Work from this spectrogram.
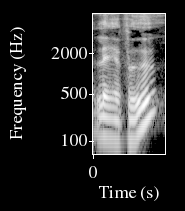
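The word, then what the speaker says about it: לב: 어,이 마음이라고 하는 단어는 원어로는 레브라고 읽습니다. 레브.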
